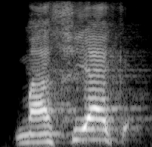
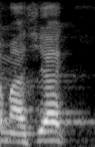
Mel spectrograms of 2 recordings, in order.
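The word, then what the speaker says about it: מָשִׁיחַ: la palabra para Mesías en hebreo se pronuncia masia así como aparece aquí se pronuncia masia que es Mesías primero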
